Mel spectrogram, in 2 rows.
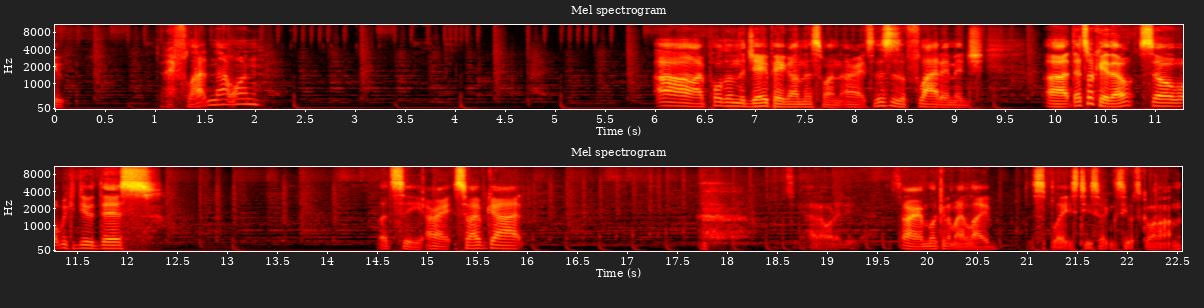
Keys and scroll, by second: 1.1 super+w, 3.2 alt+super+space, 3.7 alt+super+f, 3.9 alt+super+f, 4.5 f.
